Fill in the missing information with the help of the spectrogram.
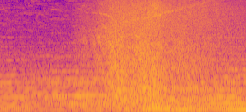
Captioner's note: whoosh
